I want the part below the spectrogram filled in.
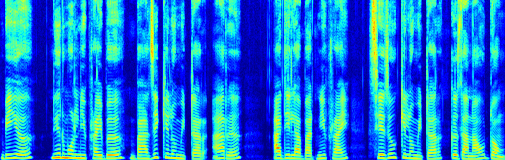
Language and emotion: Bodo, neutral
